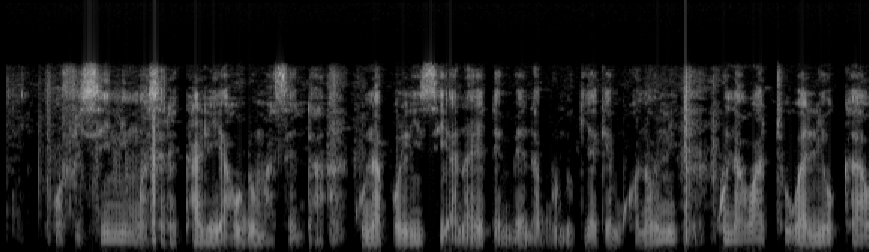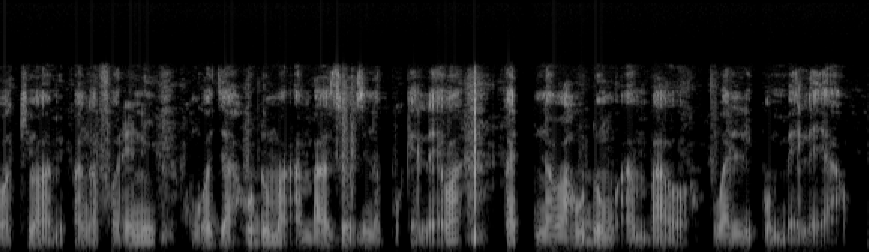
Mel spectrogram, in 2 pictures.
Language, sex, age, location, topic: Swahili, male, 25-35, Kisii, government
